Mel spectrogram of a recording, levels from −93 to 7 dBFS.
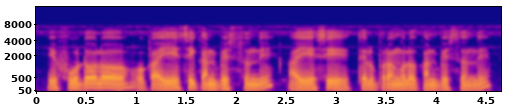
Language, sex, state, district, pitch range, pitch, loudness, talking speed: Telugu, male, Telangana, Mahabubabad, 115-120 Hz, 115 Hz, -16 LUFS, 130 wpm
